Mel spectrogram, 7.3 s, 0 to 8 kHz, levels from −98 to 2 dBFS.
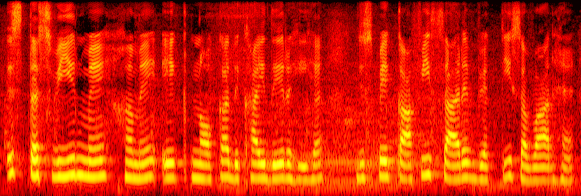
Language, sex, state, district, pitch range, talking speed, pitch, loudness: Hindi, female, Uttarakhand, Tehri Garhwal, 170-200 Hz, 130 wpm, 185 Hz, -27 LUFS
